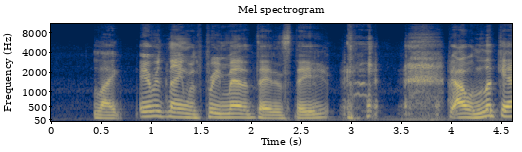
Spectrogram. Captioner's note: laugh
